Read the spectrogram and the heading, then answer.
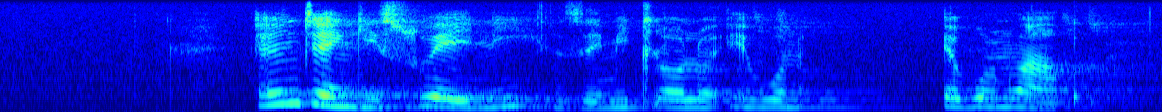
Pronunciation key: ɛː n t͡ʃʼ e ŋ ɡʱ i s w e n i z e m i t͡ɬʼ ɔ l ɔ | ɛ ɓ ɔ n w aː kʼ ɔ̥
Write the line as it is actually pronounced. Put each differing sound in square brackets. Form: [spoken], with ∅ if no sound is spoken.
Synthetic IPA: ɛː n t͡ʃʼ e ŋ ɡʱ i s w e n i z e m i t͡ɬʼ ɔ l ɔ | ɛ ɓ ɔ n w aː kʼ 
